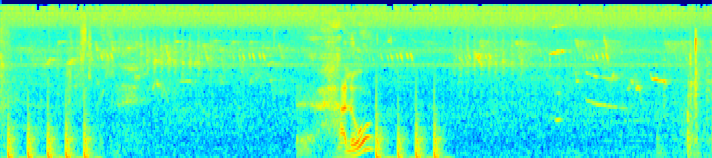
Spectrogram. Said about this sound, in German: So, muss ich jetzt klopfen oder gehen wir einfach rein? Ja, geh doch einfach rein. Wir werden ja erwartet. Ich denke auch, also. Ach, wir sind noch gut erzogen. Ich klopfe an.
